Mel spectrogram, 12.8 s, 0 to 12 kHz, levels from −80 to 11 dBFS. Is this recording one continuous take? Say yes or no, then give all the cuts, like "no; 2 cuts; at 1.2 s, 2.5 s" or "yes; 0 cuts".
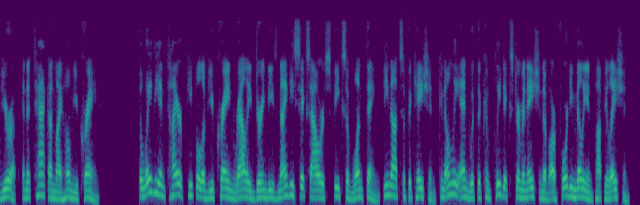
yes; 0 cuts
